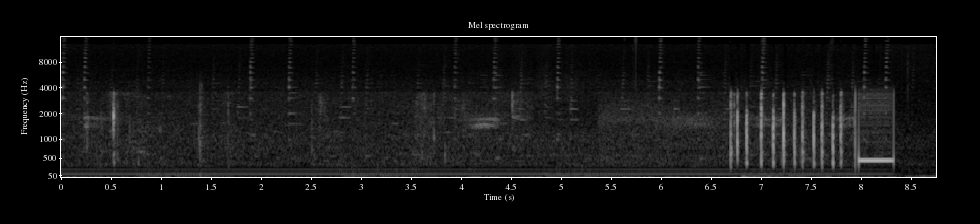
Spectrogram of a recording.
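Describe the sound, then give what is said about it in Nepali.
A telephone busy tone sounds after a phone line cuts out. A faint steady hum comes first, then a rapid run of short, loud beeps near the end, finishing on one longer held tone. “उहाँको चाहिँ phone कटेको छ या त के भयो बुझ्न गाह्रो भयो, phone चाहिँ कटेकै हो है, टुट गरिरहेको छ।”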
